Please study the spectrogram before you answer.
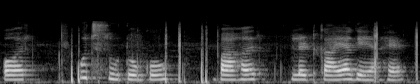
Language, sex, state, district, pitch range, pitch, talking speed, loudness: Hindi, female, Chandigarh, Chandigarh, 215-230 Hz, 220 Hz, 115 wpm, -17 LUFS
